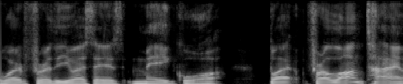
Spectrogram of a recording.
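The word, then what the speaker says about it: 美国: So instead of saying third tone, second tone, I was actually saying second tone, third tone. So I was saying 美国 when I should be saying 美国, third tone, second tone.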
